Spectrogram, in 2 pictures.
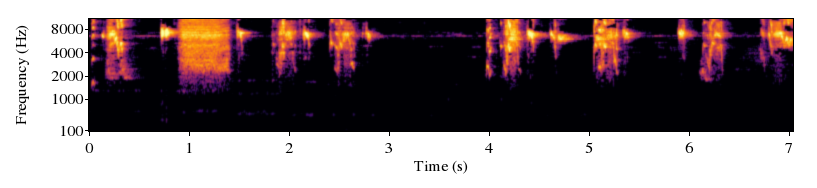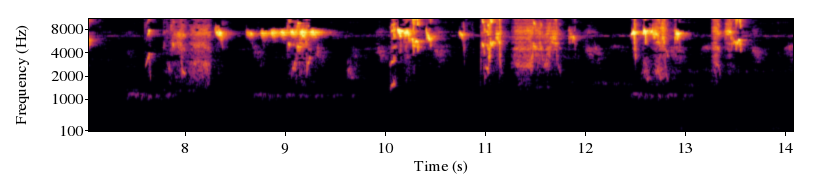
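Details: Energetic gocor calling from a 'rintik merah' blue-crowned hanging parrot, a fast run of piercing high tsit and chip notes, about one burst a second, over a low background hum and faint tonal whine.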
